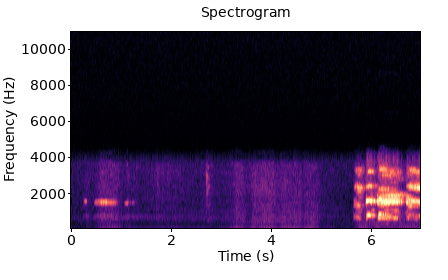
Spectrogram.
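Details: Neighbour's rooster crowing at 12:12 on 23 January 2568 (Thai calendar); after faint scattered sounds, a loud, harsh, strained crow bursts in near the end and carries on for over a second.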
